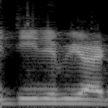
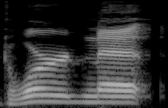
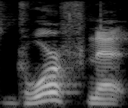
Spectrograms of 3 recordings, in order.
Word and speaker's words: DWRD: And I was like, I always just say DWRD because it's my initials, but I've heard dwaret. You know, there's a guy the other day in Arkansas. He's like, I it reads dwarf net to me, you know,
